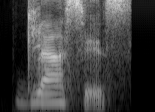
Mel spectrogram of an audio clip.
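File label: "gladden", Indian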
